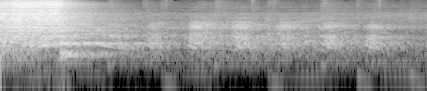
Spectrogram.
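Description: Hail-test launcher firing an ice ball into a solar panel: one loud blast and impact lasting about half a second, and the panel does not break. Laughter follows.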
